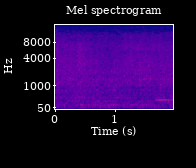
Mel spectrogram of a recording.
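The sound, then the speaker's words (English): A steady, continuous wash of ocean water outside, like surf, with a low rumble underneath and no one talking. “Did the sounds of the water outside and the sort of warmer temperatures remind you of anything?”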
